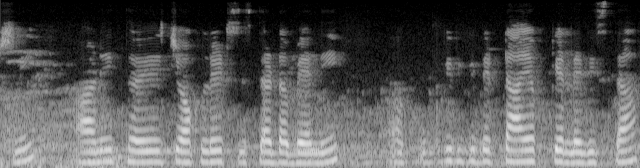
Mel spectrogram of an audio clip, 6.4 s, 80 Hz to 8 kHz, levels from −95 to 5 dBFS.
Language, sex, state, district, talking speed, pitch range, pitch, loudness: Konkani, female, Goa, North and South Goa, 95 wpm, 180-200 Hz, 190 Hz, -15 LUFS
